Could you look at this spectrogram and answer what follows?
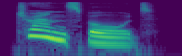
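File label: "bass", noun, British; transport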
